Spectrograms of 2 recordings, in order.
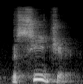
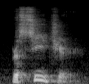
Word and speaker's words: procedure: Here, D-U-R-E takes the sound ger. Procedure. Procedure.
